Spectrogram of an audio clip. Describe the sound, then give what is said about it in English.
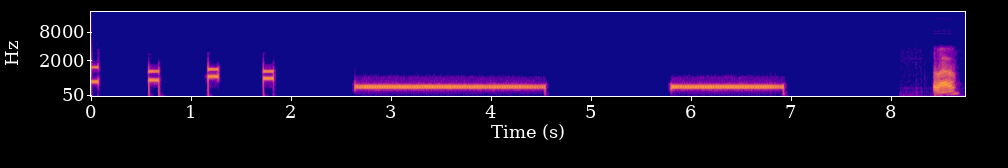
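Phone dialing while placing a call: four short touch-tone beeps, then two long, steady ringback tones separated by a pause, and finally a voice answering at the very end. “So let's dial his number. We'll see if he answers”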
